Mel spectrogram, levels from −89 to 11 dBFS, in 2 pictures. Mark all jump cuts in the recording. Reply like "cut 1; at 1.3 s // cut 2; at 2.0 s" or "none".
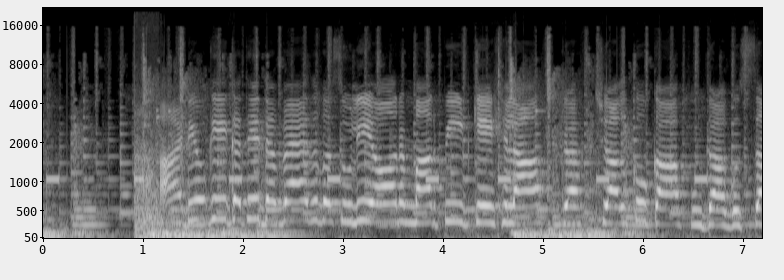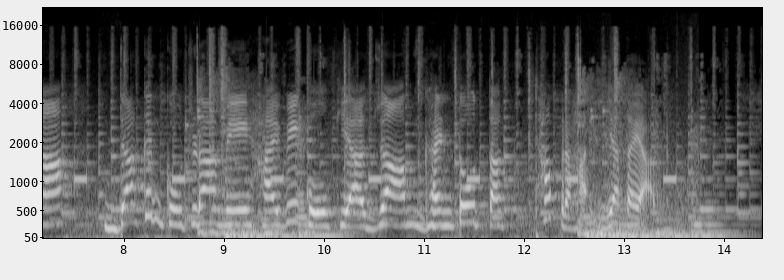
none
